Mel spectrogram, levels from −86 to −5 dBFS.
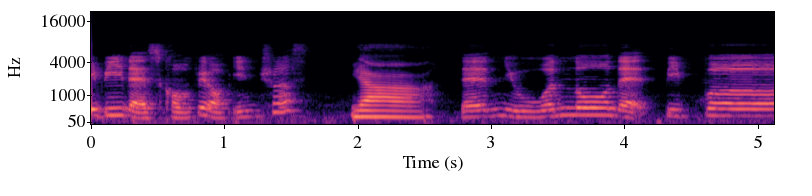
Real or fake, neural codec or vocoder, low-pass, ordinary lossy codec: real; none; none; none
